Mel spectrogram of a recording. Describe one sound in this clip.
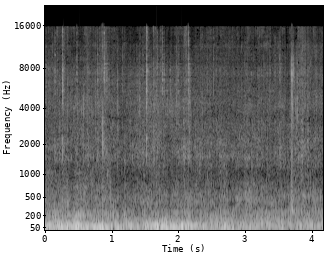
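Bicycle tyres crunch over sand.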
